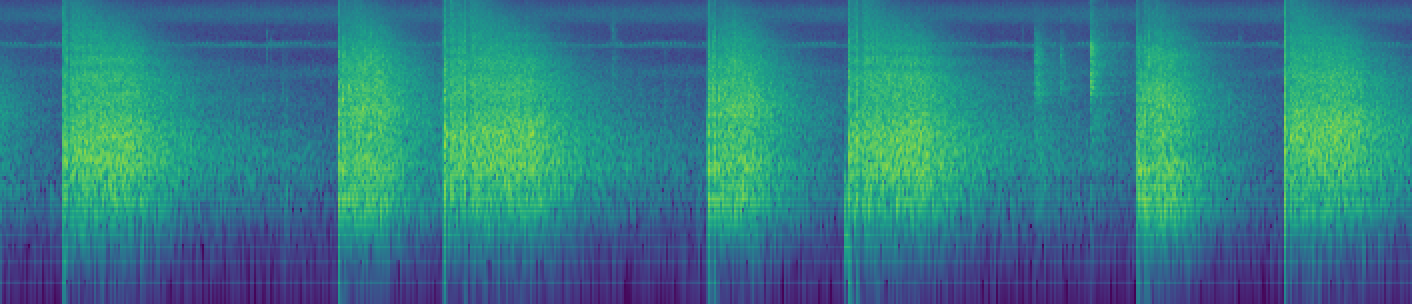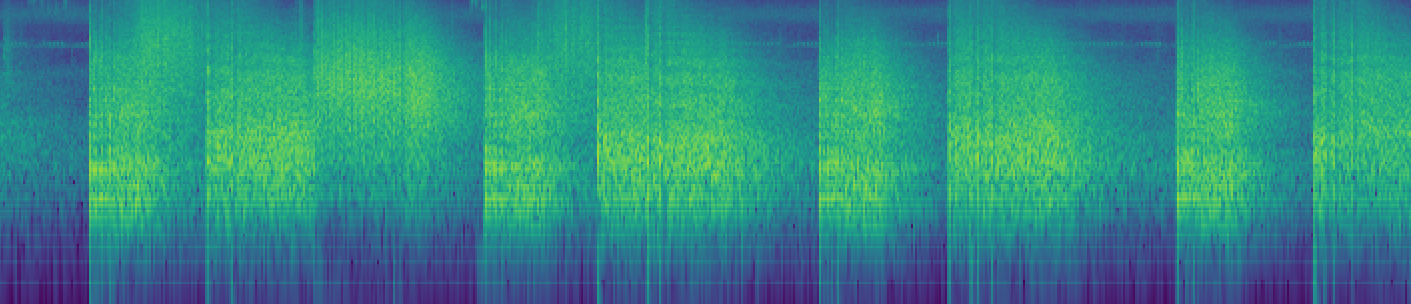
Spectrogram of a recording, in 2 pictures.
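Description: Insane Asylum consumer fireworks cake firing a long volley of aerial shots: about twenty sudden loud bangs, roughly one a second and coming faster in the second half, each one trailing off over a second or two.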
